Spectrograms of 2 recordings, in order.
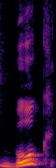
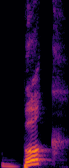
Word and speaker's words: book: No es book ni look, es book y look.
